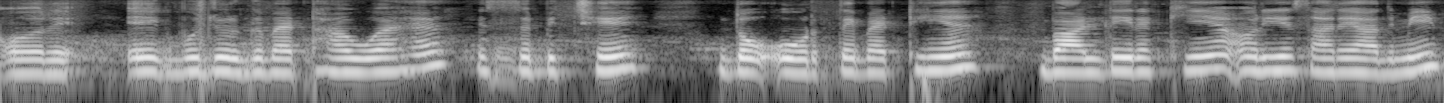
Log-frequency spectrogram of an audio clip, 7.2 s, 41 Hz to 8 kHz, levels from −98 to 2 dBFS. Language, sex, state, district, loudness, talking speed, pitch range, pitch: Hindi, female, Haryana, Jhajjar, -17 LUFS, 160 wpm, 200-220 Hz, 210 Hz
